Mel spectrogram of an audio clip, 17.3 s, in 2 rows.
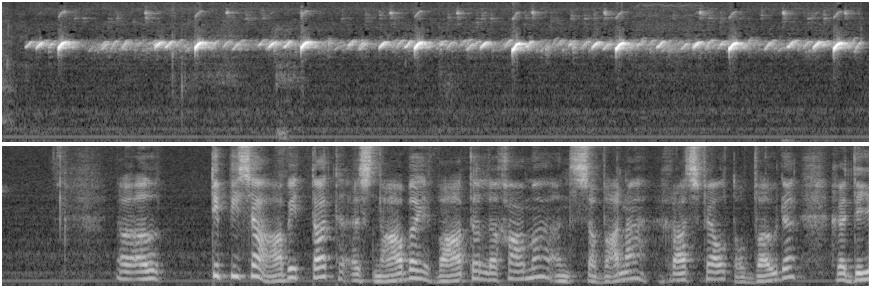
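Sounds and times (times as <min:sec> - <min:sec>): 
painted reed frog chorus calling: 0:00.0 - 0:08.6
speech: 0:09.8 - 0:17.3.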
